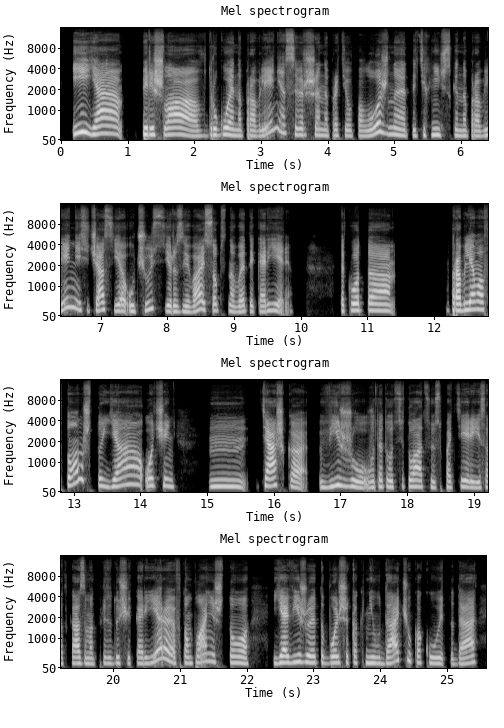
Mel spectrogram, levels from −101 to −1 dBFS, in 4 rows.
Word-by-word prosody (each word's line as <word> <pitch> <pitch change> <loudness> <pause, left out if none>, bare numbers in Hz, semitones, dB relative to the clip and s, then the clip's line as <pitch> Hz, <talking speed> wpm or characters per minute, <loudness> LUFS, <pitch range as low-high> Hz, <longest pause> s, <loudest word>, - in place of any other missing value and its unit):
И 230 - +2
я 245 -4 +5 0.3
перешла 210 -4 +4
в 170 0 -11
другое 200 +2 +2
направление, 180 - -2
совершенно 200 -5 -2
противоположное. 185 - -1
Это 180 - -3
техническое 195 0 -3
направление. 180 - -2
Сейчас 225 +2 -1
я 195 0 +2
учусь 220 +7 -2
и 190 - +2
развиваюсь, 185 +6 +1
собственно, 210 -4 -4
в 170 - -7
этой 185 +1 -1
карьере. 200 +2 -2 0.7
Так - - -5
вот, 220 0 +3
э, 210 -2 +4 0.9
проблема 235 +3 +5
в 240 - -12
том, 315 +11 +2
что 405 - -5
я 240 +7 +1
очень, 235 -2 -1 0.5
м, 215 -2 0 0.2
тяжко 225 -7 +3 0.2
вижу 215 +4 0
вот 190 +2 -2
эту 205 0 -2
вот 195 0 -2
ситуацию 205 -2 -1
с - - -9
потерей 190 -1 -1
и 175 - -2
с - - -12
отказом 185 0 -1
от 175 - -9
предыдущей 185 0 -5
карьеры 220 - 0
в - - -21
том 195 -1 -2
плане, 250 +4 0
что 205 -4 0 0.4
я 210 +3 +5
вижу 225 +2 +1
это 210 0 -1
больше 205 +2 0
как 200 -1 -8
неудачу 195 +8 0
какую-то, 185 -6 -4
да. 185 +6 0
205 Hz, 130 wpm, -24 LUFS, 185-225 Hz, 0.9 s, я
